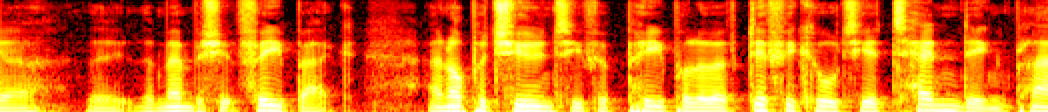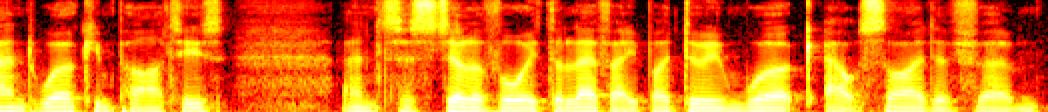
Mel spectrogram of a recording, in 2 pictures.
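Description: A man presenting club business to members in a measured, businesslike, explanatory way, partly from a script. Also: lowish voice. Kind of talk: slide presentation, semi-scripted explanatory talk.

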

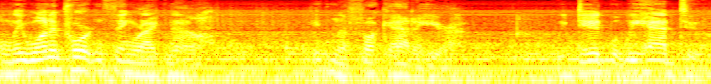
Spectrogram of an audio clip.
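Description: A man's voice: medium pitch, normal speed, background noise, lightly acted. An actor playing a hot-headed, desperate family man in a zombie video game, blunt, profane and insistent. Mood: low, grim. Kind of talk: dramatic video game voice acting.

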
